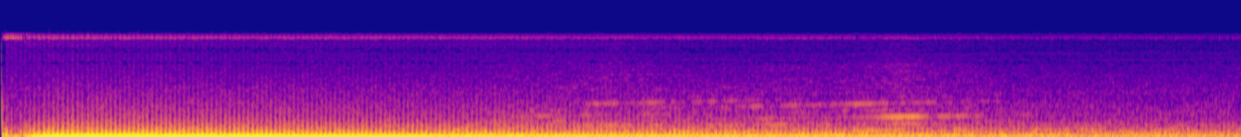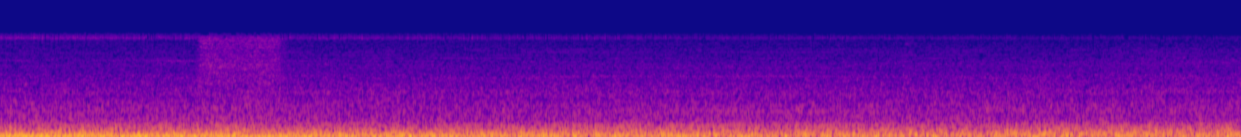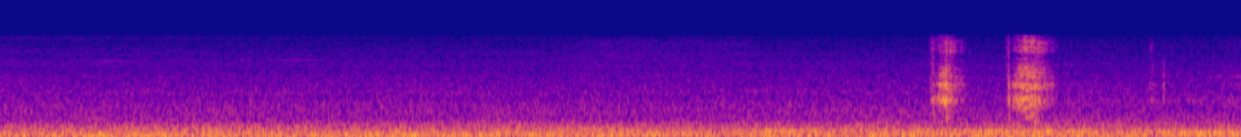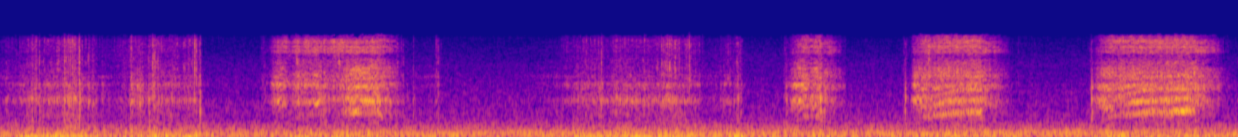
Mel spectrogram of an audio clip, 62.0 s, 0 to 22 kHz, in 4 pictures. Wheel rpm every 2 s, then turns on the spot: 0, 0, 0, 0, 0, 0, 0, 0, 0, 0, 0, 0, 0, 0, 0, 0, 0, 0, 0, 0, 0, 10, 0, 10, 20, 60, 0, 10, 20, 40, 50.
46-50 54-56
